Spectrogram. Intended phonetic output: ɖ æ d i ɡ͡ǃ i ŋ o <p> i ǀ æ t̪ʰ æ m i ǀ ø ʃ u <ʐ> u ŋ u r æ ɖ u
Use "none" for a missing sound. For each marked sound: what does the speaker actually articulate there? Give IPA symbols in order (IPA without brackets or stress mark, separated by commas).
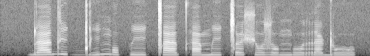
p, z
